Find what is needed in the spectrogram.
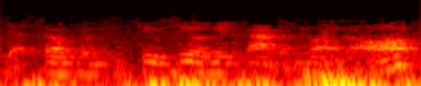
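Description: Speech only: a man talking in Khmer in a radio news broadcast, with a louder stressed stretch near the end.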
